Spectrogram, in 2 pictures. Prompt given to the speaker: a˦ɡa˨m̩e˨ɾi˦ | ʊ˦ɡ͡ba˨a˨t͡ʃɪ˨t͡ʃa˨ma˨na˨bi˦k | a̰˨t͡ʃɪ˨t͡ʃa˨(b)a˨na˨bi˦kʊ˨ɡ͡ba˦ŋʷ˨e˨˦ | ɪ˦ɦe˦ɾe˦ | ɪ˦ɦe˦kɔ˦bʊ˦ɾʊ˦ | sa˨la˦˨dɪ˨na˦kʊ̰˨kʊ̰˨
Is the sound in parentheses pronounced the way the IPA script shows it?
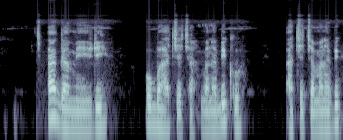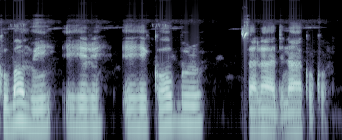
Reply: no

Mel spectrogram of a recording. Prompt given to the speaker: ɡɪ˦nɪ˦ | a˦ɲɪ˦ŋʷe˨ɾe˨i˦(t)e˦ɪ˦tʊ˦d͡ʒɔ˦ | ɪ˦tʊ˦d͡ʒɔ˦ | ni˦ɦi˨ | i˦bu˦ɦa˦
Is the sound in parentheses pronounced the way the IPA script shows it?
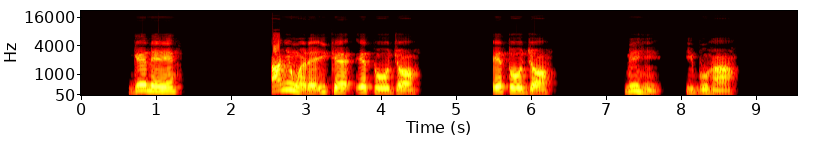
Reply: no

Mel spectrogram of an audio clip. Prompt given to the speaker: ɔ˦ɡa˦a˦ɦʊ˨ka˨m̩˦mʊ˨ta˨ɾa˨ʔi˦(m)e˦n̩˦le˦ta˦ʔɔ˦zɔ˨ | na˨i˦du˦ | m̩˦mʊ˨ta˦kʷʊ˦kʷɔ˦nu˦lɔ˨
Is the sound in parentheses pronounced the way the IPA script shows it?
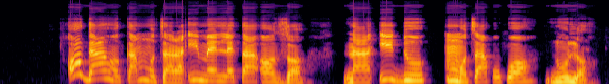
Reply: yes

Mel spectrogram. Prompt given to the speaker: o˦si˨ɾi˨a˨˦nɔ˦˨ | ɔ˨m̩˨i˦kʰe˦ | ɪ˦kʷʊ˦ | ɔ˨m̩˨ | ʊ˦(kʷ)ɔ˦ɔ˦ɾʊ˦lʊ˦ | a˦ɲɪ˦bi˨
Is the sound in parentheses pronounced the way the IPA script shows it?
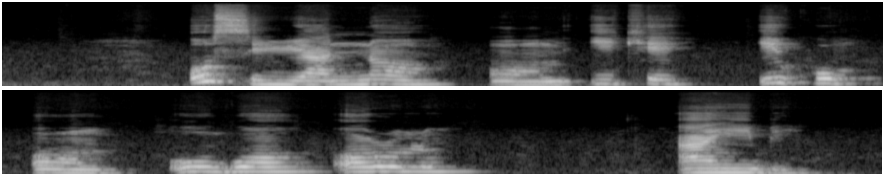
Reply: no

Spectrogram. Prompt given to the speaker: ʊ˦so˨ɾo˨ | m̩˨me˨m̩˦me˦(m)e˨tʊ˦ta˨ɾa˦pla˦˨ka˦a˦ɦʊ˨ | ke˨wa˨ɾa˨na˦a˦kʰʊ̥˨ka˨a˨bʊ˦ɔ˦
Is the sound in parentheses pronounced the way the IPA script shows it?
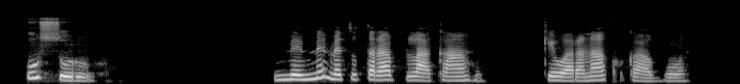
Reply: yes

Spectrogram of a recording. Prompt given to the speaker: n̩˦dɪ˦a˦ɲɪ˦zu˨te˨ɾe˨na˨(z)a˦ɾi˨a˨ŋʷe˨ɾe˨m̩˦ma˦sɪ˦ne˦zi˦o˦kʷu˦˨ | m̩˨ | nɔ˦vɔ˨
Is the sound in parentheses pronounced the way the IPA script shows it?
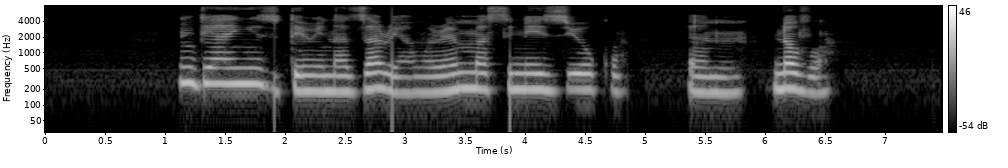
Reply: yes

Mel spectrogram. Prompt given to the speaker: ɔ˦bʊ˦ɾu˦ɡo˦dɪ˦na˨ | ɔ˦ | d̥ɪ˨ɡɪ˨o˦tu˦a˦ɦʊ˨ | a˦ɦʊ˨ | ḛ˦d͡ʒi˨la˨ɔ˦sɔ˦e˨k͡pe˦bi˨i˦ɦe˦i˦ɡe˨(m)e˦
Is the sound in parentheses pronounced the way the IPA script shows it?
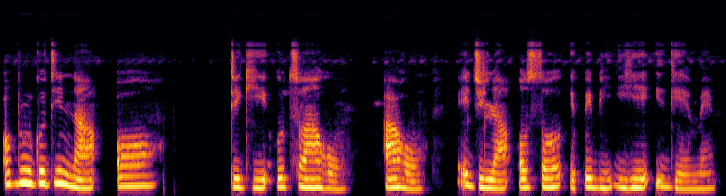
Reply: yes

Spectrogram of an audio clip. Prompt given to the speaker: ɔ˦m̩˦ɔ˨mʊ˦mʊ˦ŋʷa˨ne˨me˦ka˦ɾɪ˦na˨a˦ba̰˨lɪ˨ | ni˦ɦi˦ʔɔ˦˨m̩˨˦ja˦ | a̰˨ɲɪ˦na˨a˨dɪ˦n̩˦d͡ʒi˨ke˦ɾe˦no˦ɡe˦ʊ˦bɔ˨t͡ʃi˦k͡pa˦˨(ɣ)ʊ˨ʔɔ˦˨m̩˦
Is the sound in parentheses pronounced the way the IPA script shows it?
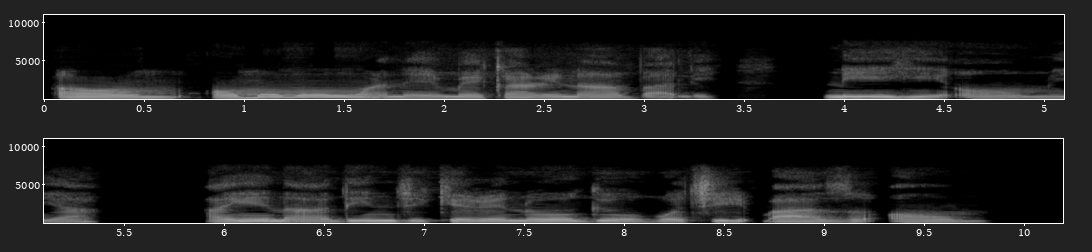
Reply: no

